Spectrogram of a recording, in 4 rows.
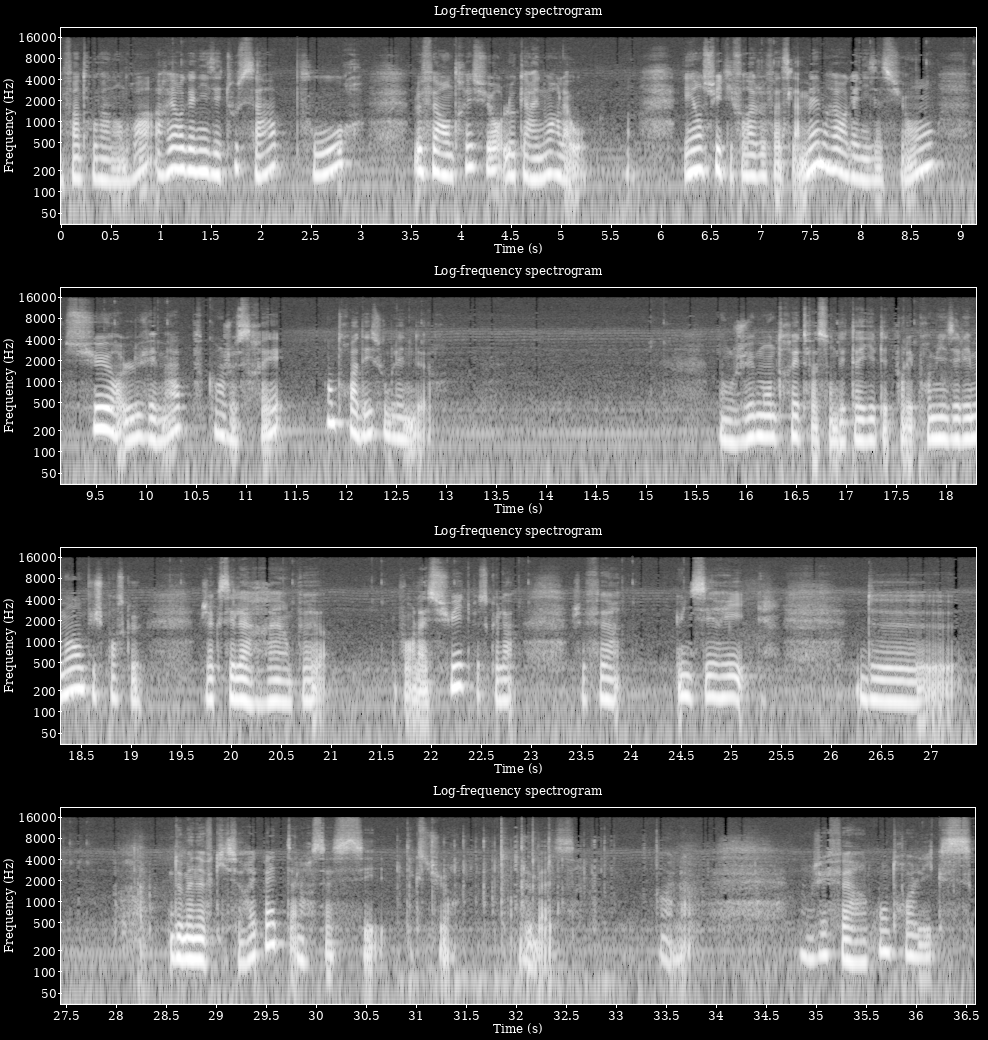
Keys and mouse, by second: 1.2 click, 7.1 click, 12.7 click, 15.1 click, 16.9 click, 19.5 click, 20.6 click, 24.0 click, 27.6 click, 31.0-33.7 typing, 35.9 ctrl+x.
